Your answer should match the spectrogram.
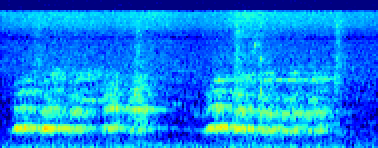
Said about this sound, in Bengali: কুকুর ডাকছে, কুকুরের ডাকতে ইচ্ছে করছে তাই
